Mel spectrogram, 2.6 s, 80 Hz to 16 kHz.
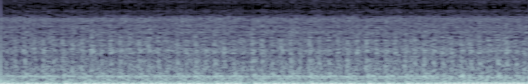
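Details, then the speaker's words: BMW R1150RT boxer twin at idle: a fast, even rattle over the low thump appears when the clutch lever is released and stops when it is pulled in; owner suspects clutch disc or primary-shaft spline wear, disassembly needed. "начинает тарабанить Ну я смотрел видео ребята говорят что это типа уже износ на шлицах появляется либо уже диск скорой замене"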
